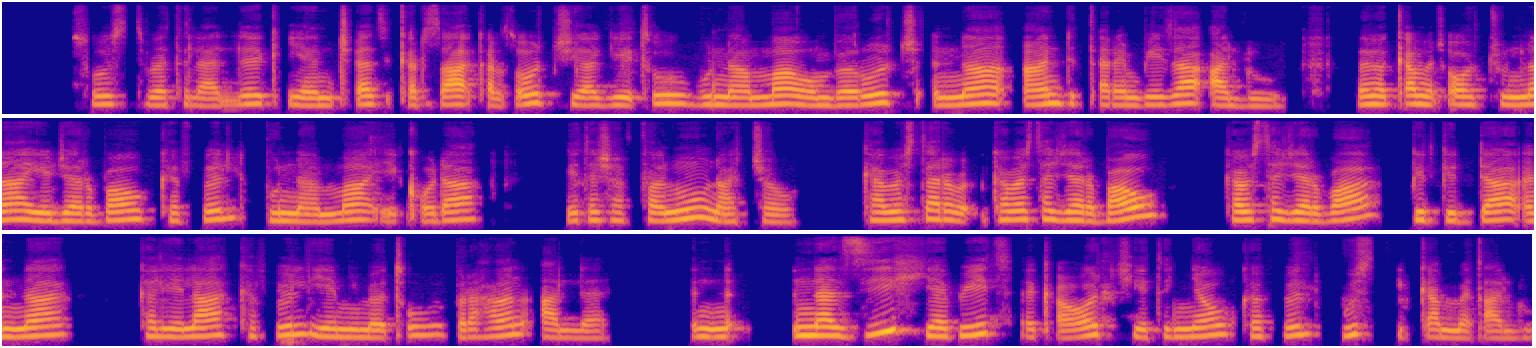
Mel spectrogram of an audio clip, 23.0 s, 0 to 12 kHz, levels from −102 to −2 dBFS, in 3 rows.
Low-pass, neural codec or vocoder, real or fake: 10.8 kHz; none; real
